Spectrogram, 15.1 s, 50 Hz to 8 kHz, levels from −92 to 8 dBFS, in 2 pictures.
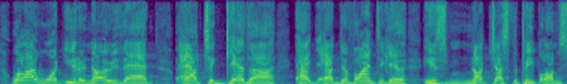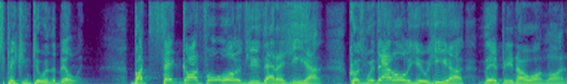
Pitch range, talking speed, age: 180-250 Hz, 175 wpm, 50-69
